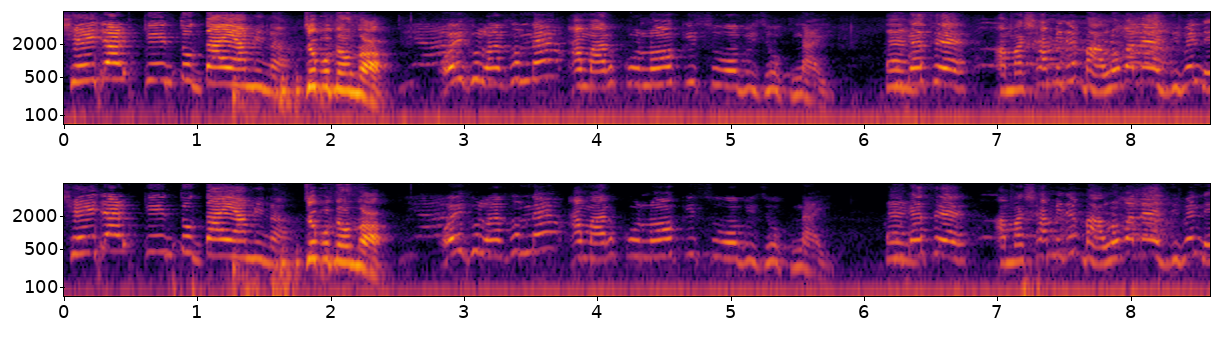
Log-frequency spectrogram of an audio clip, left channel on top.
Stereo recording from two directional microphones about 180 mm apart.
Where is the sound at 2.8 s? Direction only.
15° left (ahead or behind).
